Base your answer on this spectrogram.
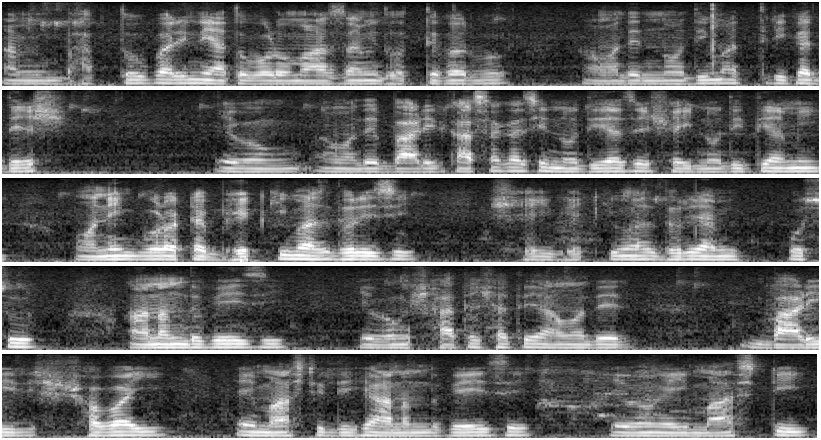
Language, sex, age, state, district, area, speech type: Bengali, male, 30-45, West Bengal, Birbhum, urban, spontaneous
